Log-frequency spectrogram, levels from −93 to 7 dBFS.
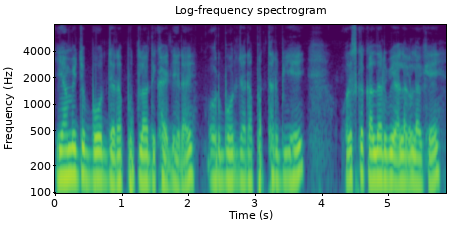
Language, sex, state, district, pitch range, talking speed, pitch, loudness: Hindi, male, Arunachal Pradesh, Longding, 130-145 Hz, 235 wpm, 140 Hz, -14 LUFS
